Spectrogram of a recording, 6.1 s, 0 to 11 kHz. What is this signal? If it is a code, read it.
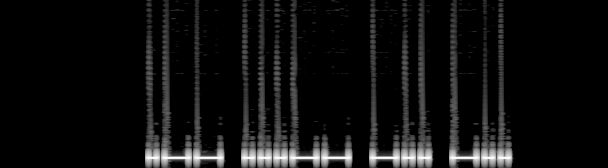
Morse code, heard as a keyed tone, about 16 wpm, 700 Hz. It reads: W3DD
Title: USA Call Signs - 4 Characters - Repeated 2x - 15wpm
